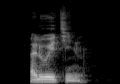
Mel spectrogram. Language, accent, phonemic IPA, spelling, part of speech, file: French, France, /a.lɔ.e.tin/, aloétine, noun, LL-Q150 (fra)-aloétine.wav
- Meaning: aloe vera (extract)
